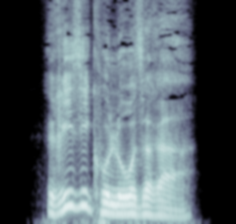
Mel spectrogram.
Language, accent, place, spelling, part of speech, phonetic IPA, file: German, Germany, Berlin, risikoloserer, adjective, [ˈʁiːzikoˌloːzəʁɐ], De-risikoloserer.ogg
- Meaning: inflection of risikolos: 1. strong/mixed nominative masculine singular comparative degree 2. strong genitive/dative feminine singular comparative degree 3. strong genitive plural comparative degree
